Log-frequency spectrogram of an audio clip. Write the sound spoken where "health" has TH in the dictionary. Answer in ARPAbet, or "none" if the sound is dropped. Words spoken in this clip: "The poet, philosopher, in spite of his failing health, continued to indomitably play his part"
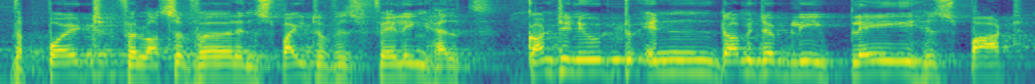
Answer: T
